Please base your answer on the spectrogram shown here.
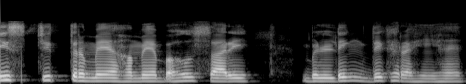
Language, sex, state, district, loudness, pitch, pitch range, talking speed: Hindi, male, Uttar Pradesh, Lucknow, -18 LUFS, 150 Hz, 145-170 Hz, 130 wpm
